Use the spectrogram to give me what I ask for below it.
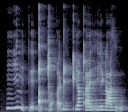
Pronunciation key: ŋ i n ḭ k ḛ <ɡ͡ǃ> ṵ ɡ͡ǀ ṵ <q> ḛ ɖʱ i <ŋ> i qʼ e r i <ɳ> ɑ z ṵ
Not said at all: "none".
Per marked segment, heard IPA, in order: ɡ͡ǃ, q, kʼ, ɳ

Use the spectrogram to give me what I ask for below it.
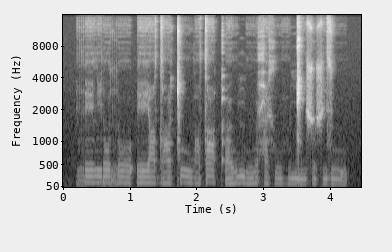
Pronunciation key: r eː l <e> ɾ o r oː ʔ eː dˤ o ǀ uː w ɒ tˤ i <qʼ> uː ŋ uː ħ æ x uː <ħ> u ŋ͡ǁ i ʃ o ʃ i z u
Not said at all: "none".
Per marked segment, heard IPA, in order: i, qʼ, ɦ

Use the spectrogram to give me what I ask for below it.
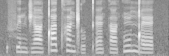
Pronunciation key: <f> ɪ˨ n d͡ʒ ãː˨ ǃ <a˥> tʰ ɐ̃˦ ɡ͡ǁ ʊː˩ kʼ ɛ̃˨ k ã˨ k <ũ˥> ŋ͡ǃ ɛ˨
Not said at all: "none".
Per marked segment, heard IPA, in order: f, a˥, ũ˥

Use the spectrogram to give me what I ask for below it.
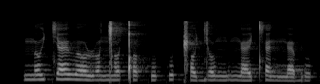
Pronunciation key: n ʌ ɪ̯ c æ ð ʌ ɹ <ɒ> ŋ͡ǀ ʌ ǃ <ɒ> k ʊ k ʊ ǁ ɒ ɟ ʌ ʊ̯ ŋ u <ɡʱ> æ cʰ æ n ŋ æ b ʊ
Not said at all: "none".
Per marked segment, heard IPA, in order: ʌ, ʌ, ŋ

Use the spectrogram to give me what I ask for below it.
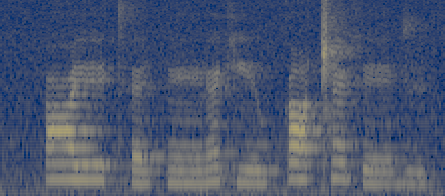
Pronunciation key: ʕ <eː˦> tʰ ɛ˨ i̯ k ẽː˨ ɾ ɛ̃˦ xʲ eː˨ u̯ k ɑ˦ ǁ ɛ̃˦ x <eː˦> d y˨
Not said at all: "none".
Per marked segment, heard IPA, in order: eː˦, eː˨

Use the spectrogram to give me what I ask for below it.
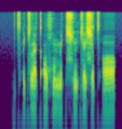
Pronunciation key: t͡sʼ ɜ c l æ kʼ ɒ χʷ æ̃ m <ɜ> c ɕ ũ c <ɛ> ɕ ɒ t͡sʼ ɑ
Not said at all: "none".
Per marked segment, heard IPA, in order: æ, ɛ

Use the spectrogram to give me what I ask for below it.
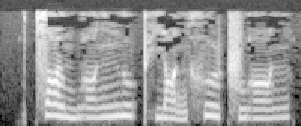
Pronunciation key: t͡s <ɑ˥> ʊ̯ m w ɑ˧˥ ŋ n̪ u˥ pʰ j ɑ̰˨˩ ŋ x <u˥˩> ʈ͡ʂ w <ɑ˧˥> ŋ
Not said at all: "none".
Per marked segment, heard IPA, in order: ɑ˥˩, u˥˩, ɑ˧˥

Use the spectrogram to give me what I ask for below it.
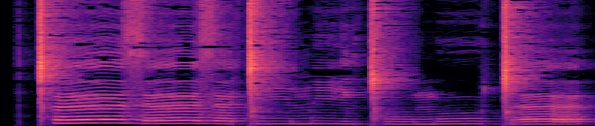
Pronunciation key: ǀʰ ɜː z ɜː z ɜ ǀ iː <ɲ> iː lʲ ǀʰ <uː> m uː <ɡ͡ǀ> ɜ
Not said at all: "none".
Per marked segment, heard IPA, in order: m, uː, ɡ͡ǀ

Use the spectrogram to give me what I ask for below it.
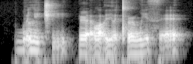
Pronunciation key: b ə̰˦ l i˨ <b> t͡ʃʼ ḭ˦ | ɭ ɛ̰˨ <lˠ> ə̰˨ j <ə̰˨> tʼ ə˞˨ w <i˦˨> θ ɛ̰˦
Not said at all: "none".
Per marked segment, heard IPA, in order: none, lˠ, ə̰˨, i˦˨

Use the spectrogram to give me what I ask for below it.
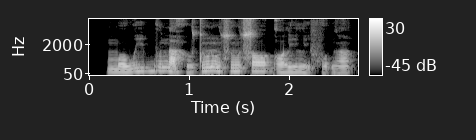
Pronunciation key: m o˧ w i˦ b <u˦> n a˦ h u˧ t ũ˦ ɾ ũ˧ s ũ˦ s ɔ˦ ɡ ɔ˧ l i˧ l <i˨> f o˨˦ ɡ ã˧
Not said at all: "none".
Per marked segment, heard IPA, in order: u˦, i˨

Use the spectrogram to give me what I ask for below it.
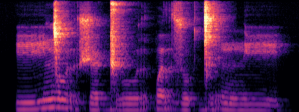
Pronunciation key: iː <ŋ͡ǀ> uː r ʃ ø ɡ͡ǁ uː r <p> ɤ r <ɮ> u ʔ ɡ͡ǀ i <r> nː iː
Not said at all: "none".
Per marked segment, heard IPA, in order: ŋ͡ǀ, p, z, r

